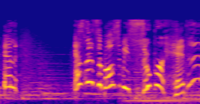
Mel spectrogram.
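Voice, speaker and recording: A cheeky, nosy young girl from a video game. Her extremely high voice bounces around with perky, animated energy, over light music. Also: a little fast. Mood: startled, curious. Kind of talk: video game dialogue acting.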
